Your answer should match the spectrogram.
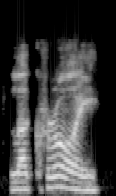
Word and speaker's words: LaCroix: Speaking of which, our new sponsor for Lauderdale's own LaCroix, it's flavored club soda, basically. – It has an X at the end, but you don't pronounce that shit, and I forgot why.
